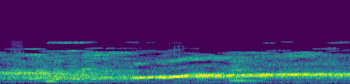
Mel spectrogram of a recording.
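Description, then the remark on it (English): Eerie, wavering atonal drones slide and moan in a low-to-mid register, with a slow rising swell midway and a steady, loud, unsettling texture throughout, no voices present. It is the backing of the Wandering Soul Tape, a Vietnam War psychological warfare recording played from boats going up rivers to flush the Viet Cong out of the jungles. “And it was backed by these sort of creepy atonal sounds.”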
